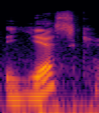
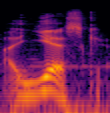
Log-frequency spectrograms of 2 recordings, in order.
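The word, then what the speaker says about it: JYSK: but there's this um there's this company called yisk uh it's very similar to ikea it's spelt uh here let me spell it for you in the chat uh j y s k so um yeah so yisk um i i'm pretty sure you can probably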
